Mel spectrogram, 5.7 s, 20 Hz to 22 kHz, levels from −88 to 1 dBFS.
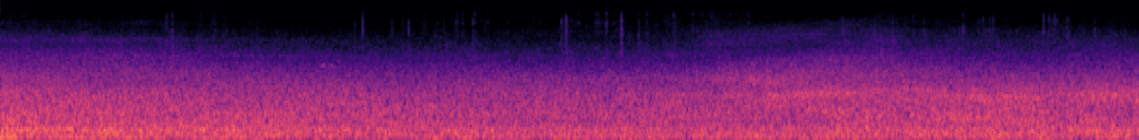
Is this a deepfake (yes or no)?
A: yes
